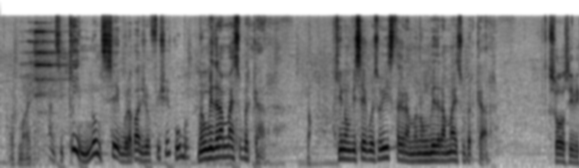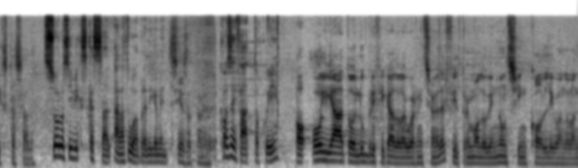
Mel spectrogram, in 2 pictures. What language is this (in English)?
Italian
